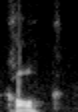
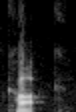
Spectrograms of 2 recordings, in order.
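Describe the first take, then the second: First: The word is said with an L sound. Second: The word is said without an L sound. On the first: The speaker calls it wrong. "mispronounce it with the L" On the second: The speaker calls it right. "It is cock"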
